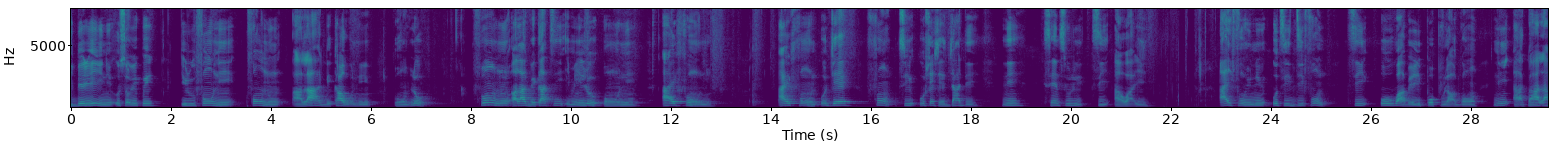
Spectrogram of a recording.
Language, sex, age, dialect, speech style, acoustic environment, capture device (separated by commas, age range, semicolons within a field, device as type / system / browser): Yoruba, male, 25-34, Nigeria - Ibadan, focused, nature, mobile / macOS / Safari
